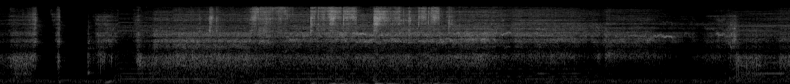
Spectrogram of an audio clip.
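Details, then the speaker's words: Surgical straight handpiece with about 1–1.2 mm drill cutting very cortical bone of the resorbed lower right posterior mandible, at a failed implant site, during vertical ridge augmentation with TR-PTFE membrane; high-pitched whirring and grinding, faint background music. "so here's my straight hand piece about a 1 mm drill 1.2 very cortical surface so careful here"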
